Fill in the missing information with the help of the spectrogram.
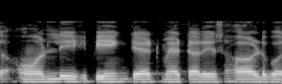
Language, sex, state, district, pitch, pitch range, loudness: Hindi, male, Chandigarh, Chandigarh, 125 Hz, 120-125 Hz, -14 LUFS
